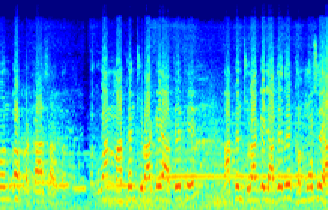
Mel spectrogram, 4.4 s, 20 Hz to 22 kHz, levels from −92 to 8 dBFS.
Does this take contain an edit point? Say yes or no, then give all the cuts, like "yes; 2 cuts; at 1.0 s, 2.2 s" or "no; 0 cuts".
yes; 1 cut; at 1.3 s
